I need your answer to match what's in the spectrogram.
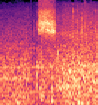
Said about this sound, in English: Oh, here comes the rain.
